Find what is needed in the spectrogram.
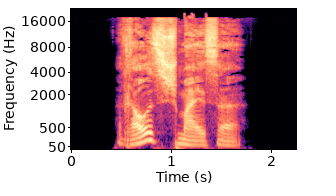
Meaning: inflection of rausschmeißen: 1. first-person singular dependent present 2. first/third-person singular dependent subjunctive I
- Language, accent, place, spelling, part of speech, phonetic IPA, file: German, Germany, Berlin, rausschmeiße, verb, [ˈʁaʊ̯sˌʃmaɪ̯sə], De-rausschmeiße.ogg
